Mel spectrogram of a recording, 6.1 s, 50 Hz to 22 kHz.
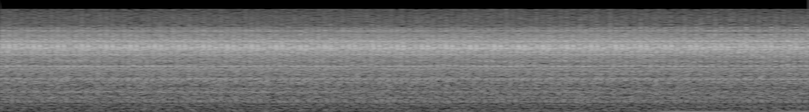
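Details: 2017 Kia Rio 1.6L inline-4 GDI (gasoline direct injection), about 10,000 miles, just started and quieting down: fast, even ticking about three per second over a smooth settled idle; normal direct-injection tick, healthy engine.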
